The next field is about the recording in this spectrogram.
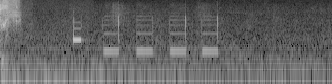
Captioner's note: end of communication signal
